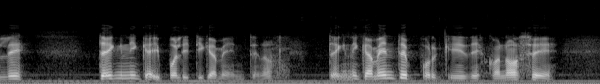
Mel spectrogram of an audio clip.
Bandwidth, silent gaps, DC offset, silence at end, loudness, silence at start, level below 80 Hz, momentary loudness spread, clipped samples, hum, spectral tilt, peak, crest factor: 16 kHz; none; 1%; 0 s; -19 LUFS; 0 s; -40 dBFS; 23 LU; under 0.1%; none; -6 dB/octave; 0 dBFS; 20 dB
